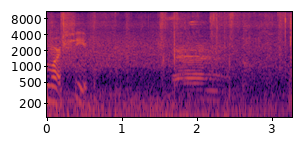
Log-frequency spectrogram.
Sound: sheep baas

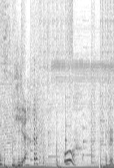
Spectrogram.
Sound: chuckles; sighs

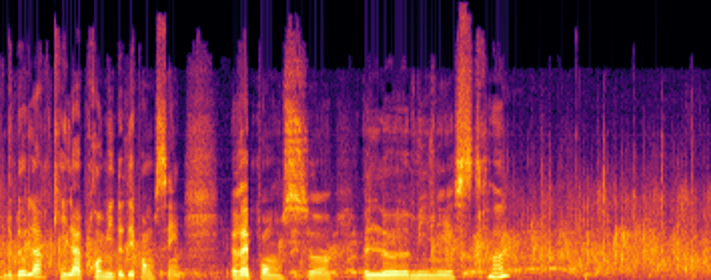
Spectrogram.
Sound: some Applause

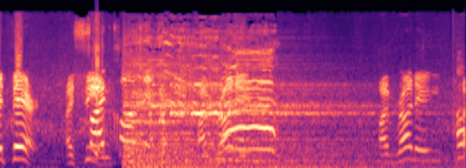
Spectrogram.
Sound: jumpscare noise

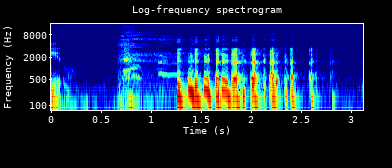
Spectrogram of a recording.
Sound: laughter

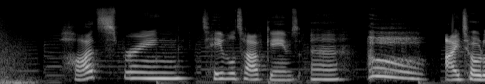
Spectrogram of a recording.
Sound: gasp

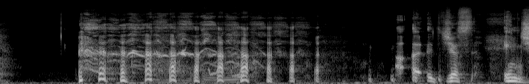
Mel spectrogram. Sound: Glenn laughing

